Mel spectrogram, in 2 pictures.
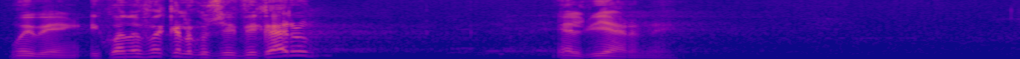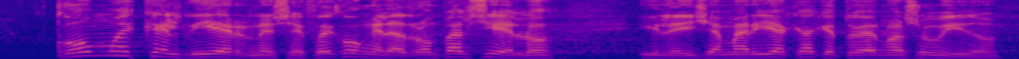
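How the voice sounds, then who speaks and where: A man's voice: mid-range voice, sing-song, a little fast, long pauses, a bit bright. A man preaching a sermon as pastor, reading scripture aloud and putting questions to the congregation. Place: church hall. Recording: long hall reverb.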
